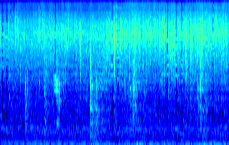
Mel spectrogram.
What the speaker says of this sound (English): I'm going to add the rice and stir that in and fry that up a bit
